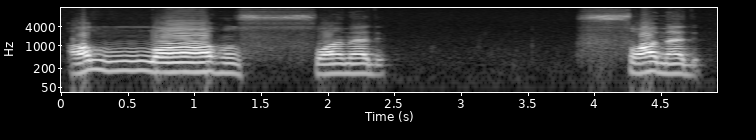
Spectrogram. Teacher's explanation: زبان اوپر اٹھ رہی ہے، جڑ تالو کی طرف اٹھ رہی ہے اور آواز بولڈ ہو رہی ہے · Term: صاد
